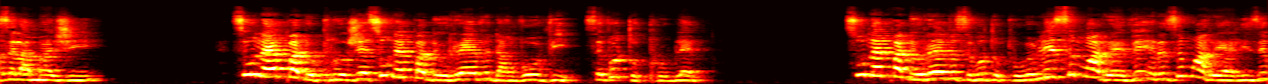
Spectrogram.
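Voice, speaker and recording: A woman's voice: sits high, a bit bright, far from the mic. A woman talking straight to her audience in an unscripted live video, scolding her critics and then chatting and laughing with them. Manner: chatty and laughing, calls listeners "maman". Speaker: event planner and vendor. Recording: echoey room, voice off-mic.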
